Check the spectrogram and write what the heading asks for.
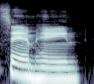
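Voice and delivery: Samhain said as sam-HAIN; common mispronunciation of Samhain. Shown as a demonstration. Host quoting what everyone calls it, Samhain as sam-HAIN. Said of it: "That's not how it's pronounced".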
